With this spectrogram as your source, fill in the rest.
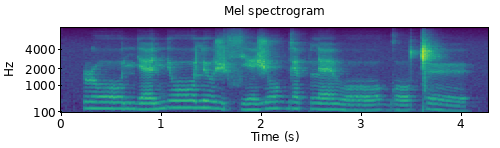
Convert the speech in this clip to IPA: ɭ oː nʲ ɛ nʲ oː lʲ o ʒ sʲ e ʒ o ɡ ɛ p l ɛ β oː ɡ o ǀ øː

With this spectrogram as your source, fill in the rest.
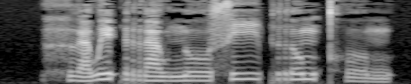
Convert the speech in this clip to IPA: h ɯ˩˦ a̯ w e˥˩ ʔ r a˧ w n oː˧ s iː˥˩ p r o˥˩ m kʰ o˨˩ m

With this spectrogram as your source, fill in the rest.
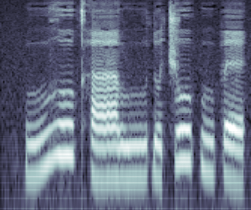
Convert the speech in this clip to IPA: k͡p uː˨˦ ɣ oː˦ kʰ aː˨ v uː˨ ɗ ʊ˨ t͡ʃ oː˦ p uː˨ p ɛ˨

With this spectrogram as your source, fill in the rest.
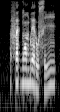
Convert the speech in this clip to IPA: f ɛ˦ ɡ͡b ɔ̃˦ b e˦˨ ɾ u˨ s i˨˦

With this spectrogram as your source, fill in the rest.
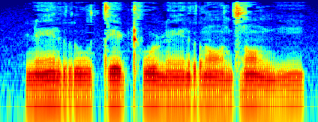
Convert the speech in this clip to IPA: ɳ ẽ˧˥˧ r u˧˩ t e˥˩ ʈʰ u˥˩ ɳ ẽ˧ r ɔ̃˧˩˧ d͡z ɔ̃˥˩ ŋ i˧˥˧

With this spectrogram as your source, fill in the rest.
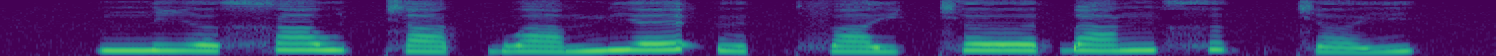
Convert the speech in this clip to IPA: n i˨˩ ə̯ x a˧ w c a˨˩ k̚ w a˨˩˦ m j ɛ˧˥ ʔ ɨ˨˩ t̚ f a˨˩ j c əː˧ ɗ a˧˥ ŋ x ə˦˥ k̚ c ə˨˩˦ j

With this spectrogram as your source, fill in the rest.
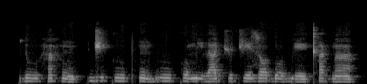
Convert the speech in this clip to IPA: ɗ uː˨ h ã˦ h ũ˨ | d͡ʒ ɪ˦ k u˨ pʰ ũ˨ b uː˦˨ k o˦ m i˨ l a˦ t͡ʃ ʊ˦ t͡ʃ e˦ z ɔ˦˨ ɓ o˨˦ b eː˨ kʰ a˦ ɡ͡b ã˨

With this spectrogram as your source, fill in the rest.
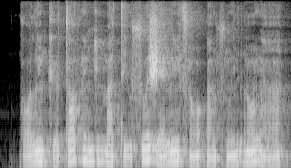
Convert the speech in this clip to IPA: k ɔ˩˧ l ĩ˧ kʲ ɔ˩ t ɒ˧˥ θ ĩ˧ ɡ ĩ˧ m a˩˧ t i˩˧ sʷ ɛ˧˥ ʒ ɛ˩˧ l ĩ˧ s ɔ̃˩˧ ʔ ã˩ sʷ ĩ˩˧ r ɔ̃˧˥ ð ã˩˧

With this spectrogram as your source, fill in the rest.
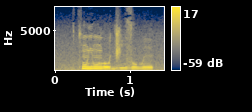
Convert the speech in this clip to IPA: t͡s ũ˦ j ũ˦ l o˦ d͡ʒ i˨ z ʊ˨ β e˨

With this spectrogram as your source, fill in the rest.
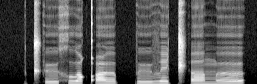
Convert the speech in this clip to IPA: t͡ʃʼ ʉ x uː qʼ ɵː pː ʉ β e t͡ʃʼ ɐ m ɵ

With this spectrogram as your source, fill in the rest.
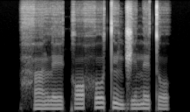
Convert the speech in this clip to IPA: h ã˧ l e˧ k ɔ˦ h o˦ t ĩ˦˨ d͡ʒ i˧ n e˦ t o˧

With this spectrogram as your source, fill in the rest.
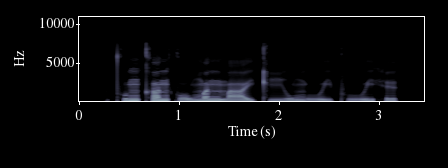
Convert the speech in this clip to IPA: t̪ʰ ʊ˥ ŋ kʰ ɐ˥ n k o˨˥ w m ɐ˥ n m aː˨˥ j kʰ iː˧ w m uː˨ j pʰ uː˨˥ j h ɪ˥ k̚

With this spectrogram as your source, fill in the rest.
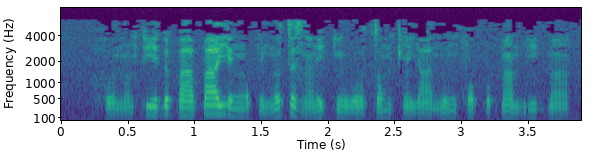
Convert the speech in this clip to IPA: h oː˨ n ɔ̃˦ k iː˦ ɗ ə˦ p aː˦ p aː˦ j e˧ ŋ ɔ˧ p ĩ˨ n oː˦ t ə˨ z ã˨˦ ɾ iː˦ k ĩ˨ w oː˨ t ɔ˧ m t͡ʃ ɛ̃˨ j aː˨ n u˧ ŋ f ɔ˧ p o˧ k͡p ã˦˨ b iː˦ ɡ͡b ã˧

